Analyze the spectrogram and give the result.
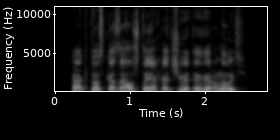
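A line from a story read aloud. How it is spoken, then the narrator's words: Furious bark. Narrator (Russian): рявкнул Юранд, еще более разъяренный, чем прежде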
